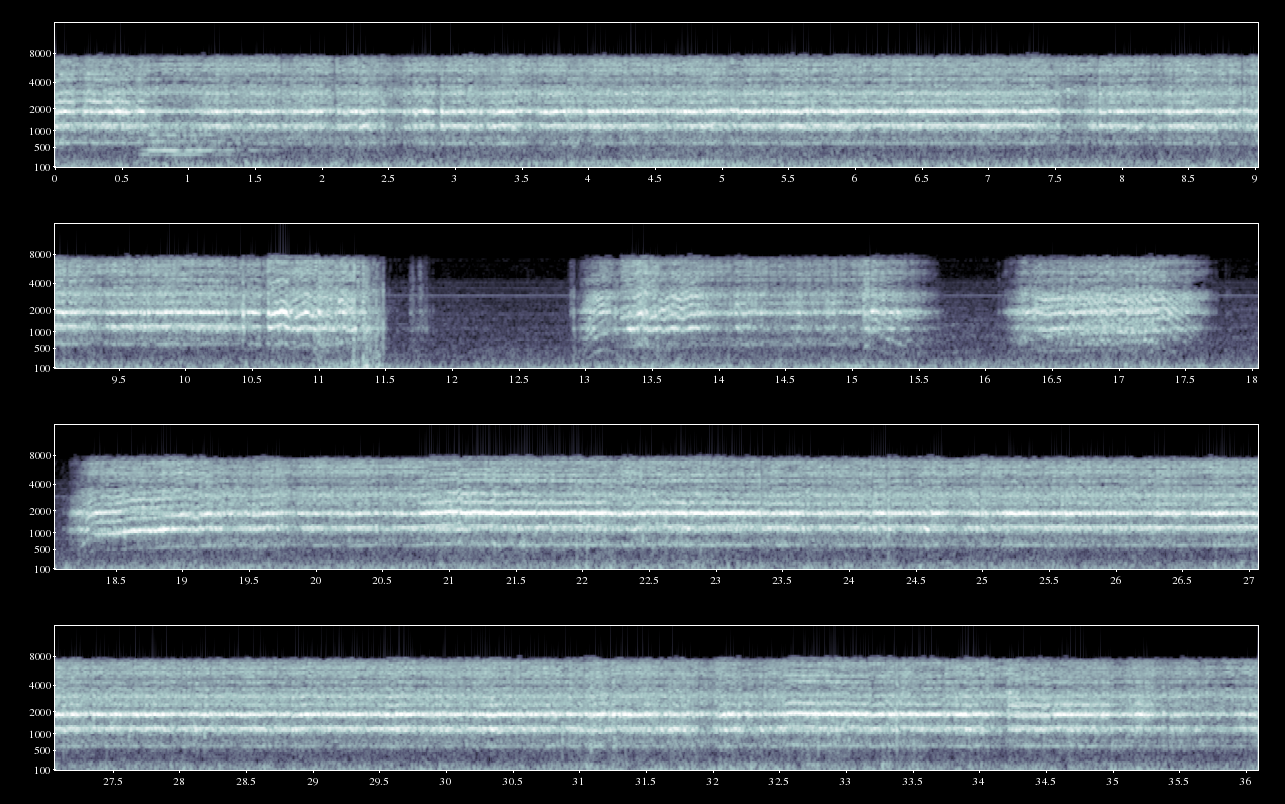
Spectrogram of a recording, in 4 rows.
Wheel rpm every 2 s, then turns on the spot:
160, 160, 160, 160, 160, 120, 60, 100, 80, 120, 160, 160, 160, 160, 160, 160, 160, 160.
none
